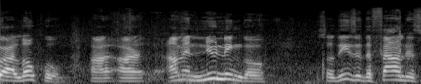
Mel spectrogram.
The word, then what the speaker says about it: Ningo: This is not Prom Prom, this is New Ningo. But across the street is Prom Prom and going back that way. But we're actually in New Ningo, N-I-N-G-O. Rhymes with bingo with the N.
